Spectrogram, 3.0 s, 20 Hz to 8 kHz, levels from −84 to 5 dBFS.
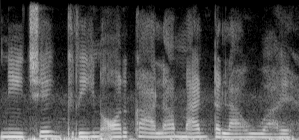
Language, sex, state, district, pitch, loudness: Hindi, male, Karnataka, Bangalore, 205 Hz, -15 LUFS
